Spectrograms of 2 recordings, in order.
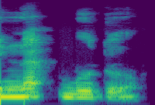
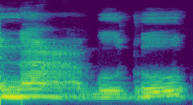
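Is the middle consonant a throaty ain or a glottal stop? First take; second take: glottal stop; ain. First: The middle consonant is a plain glottal stop. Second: The middle consonant is a throaty ain sound. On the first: "huruf ainnya itu diubah menjadi hamzah" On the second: "Yang tadinya"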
